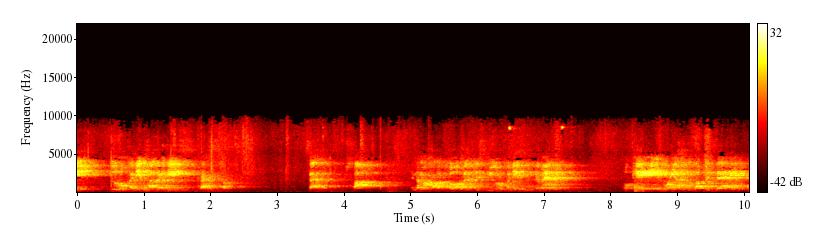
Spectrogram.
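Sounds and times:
man lecturing: 0.0 - 2.7, 3.4 - 10.0.

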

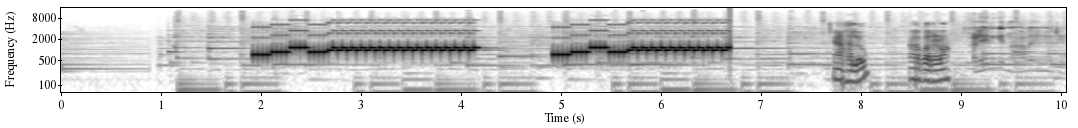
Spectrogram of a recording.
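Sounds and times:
phone ringtone tune: 1.9 - 6.8.

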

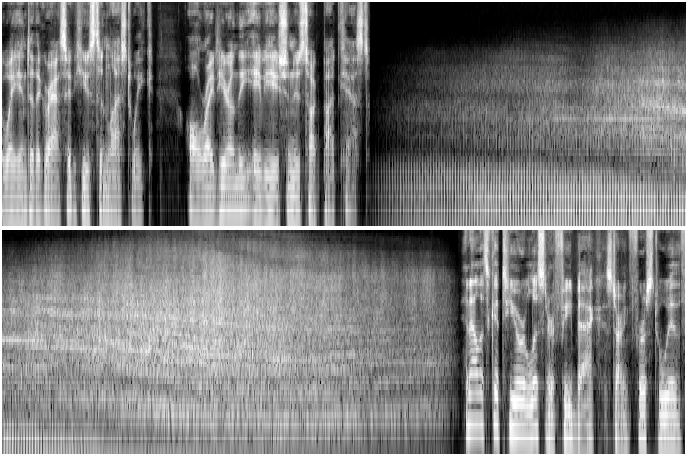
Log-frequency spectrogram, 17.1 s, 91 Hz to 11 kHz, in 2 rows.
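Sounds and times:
propeller airplane flying past: 4.6 - 14.3.

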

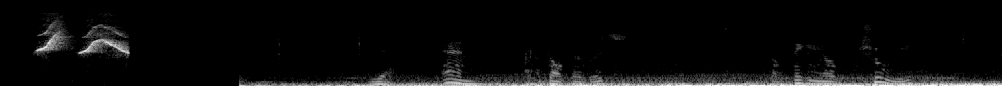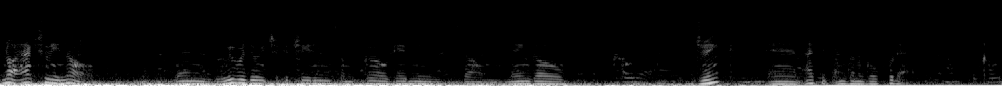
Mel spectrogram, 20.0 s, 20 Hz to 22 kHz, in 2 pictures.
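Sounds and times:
whistle glides: 0.3 - 1.4
car cabin road rumble: 2.4 - 20.0.

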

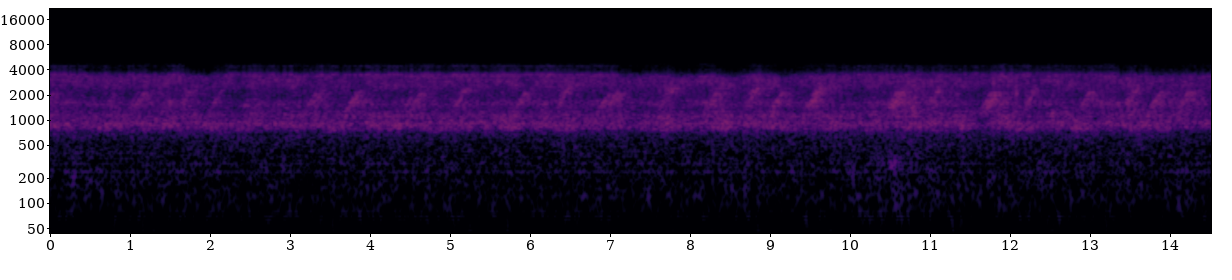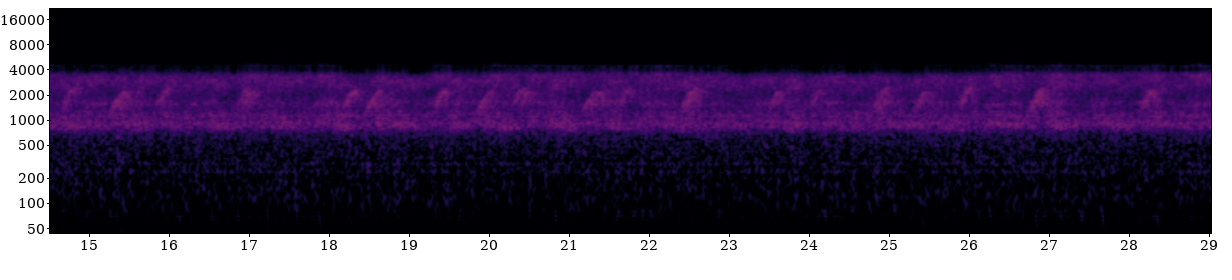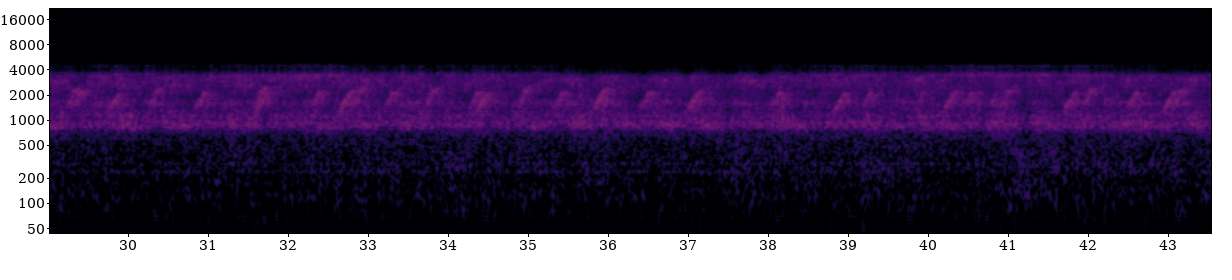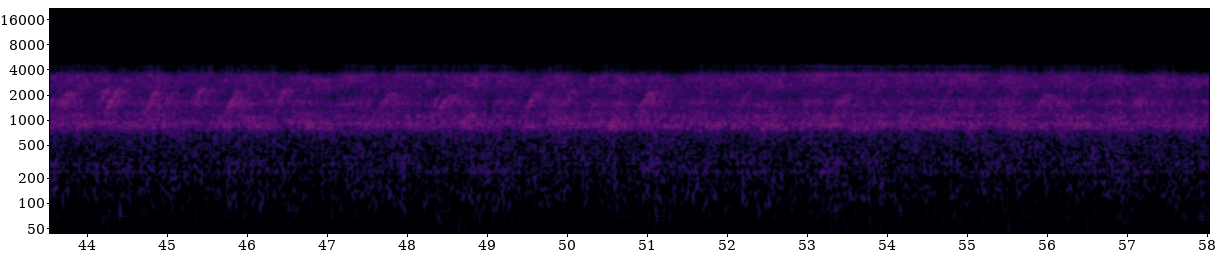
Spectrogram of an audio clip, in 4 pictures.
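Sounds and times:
faint steady hiss: 0.0 - 58.0.

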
